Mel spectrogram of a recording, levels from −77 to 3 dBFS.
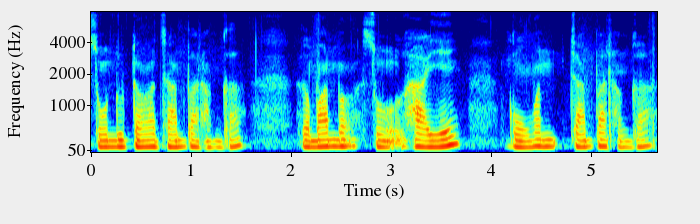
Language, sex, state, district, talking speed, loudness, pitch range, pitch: Wancho, male, Arunachal Pradesh, Longding, 115 wpm, -16 LUFS, 130-140 Hz, 135 Hz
